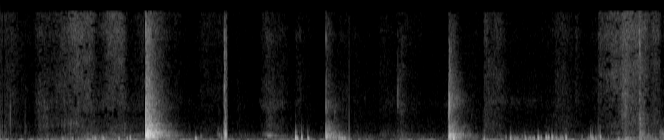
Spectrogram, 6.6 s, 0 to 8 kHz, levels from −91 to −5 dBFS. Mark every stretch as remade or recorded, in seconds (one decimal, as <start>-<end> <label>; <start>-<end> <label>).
0.0-6.6 recorded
